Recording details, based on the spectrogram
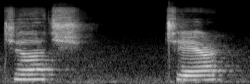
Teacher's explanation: The flow of air is stopped as in a plosive, but it is released slowly. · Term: affricates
